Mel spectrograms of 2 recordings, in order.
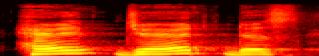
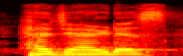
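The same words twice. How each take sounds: First: hazardous very slowly as hai-jar-das; syllable by syllable. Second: Said in the usual way. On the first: Shown as a demonstration. Teacher building the whole word for learners, syllable by syllable. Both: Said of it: "तो पूरी meaning".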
